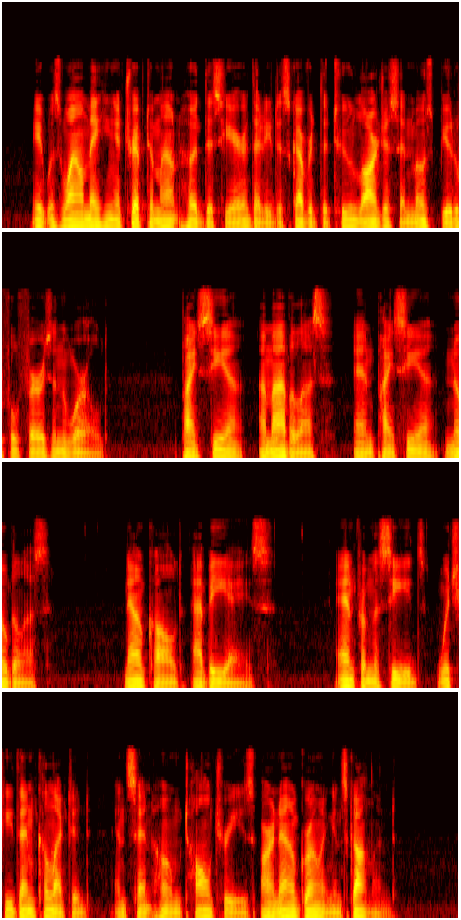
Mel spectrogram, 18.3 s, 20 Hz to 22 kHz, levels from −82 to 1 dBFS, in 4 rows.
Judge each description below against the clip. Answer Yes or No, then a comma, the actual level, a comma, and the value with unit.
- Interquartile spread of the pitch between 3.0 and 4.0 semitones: Yes, average, 3.3 semitones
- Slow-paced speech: No, average, 160 wpm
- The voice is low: Yes, very low, 85 Hz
